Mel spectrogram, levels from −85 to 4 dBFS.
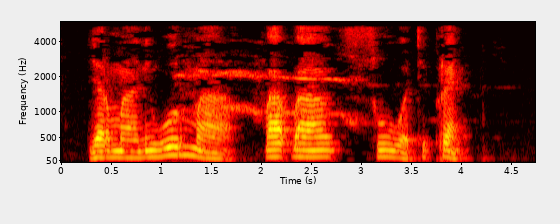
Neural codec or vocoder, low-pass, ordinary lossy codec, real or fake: none; 5.4 kHz; MP3, 24 kbps; real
